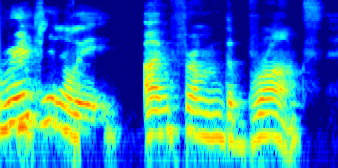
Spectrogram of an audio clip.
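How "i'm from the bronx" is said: slow, thick Bronx accent. Shown as a demonstration. Guest showing how she used to talk, in a slow Bronx accent. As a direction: lean into the old Bronx sound. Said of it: "I used to talk like this".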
